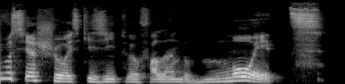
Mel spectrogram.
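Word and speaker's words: Moët: como você quiser, mas moet, porque ele não é um nome de origem francesa, então não segue a regra clássica aí que seria uma pronúncia francesa, comendo esse T aqui como Renault, Peugeot, enfim.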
